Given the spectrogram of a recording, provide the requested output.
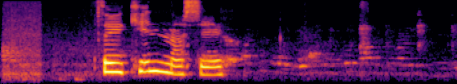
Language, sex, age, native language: Icelandic, female, 10, Lithuanian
